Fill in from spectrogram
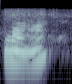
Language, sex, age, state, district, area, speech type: Maithili, male, 18-30, Bihar, Supaul, rural, conversation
